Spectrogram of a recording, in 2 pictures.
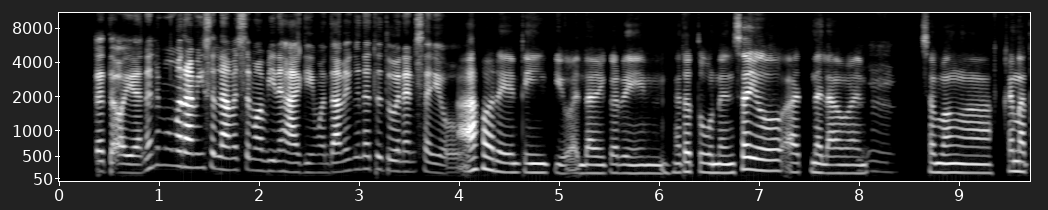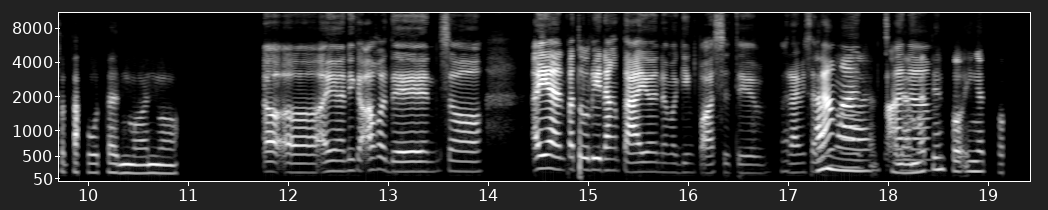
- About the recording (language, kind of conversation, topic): Filipino, unstructured, Ano ang pinakakinatatakutan mong mangyari sa kinabukasan mo?
- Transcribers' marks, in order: wind; tapping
